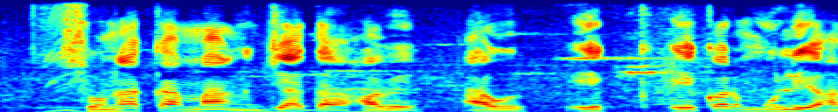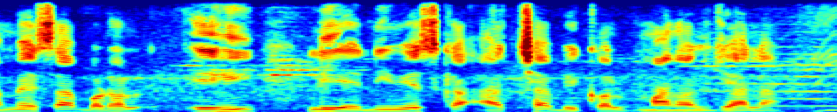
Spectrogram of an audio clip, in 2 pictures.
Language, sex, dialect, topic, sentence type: Bhojpuri, male, Western, banking, statement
